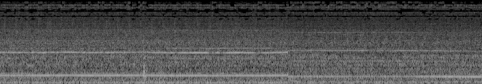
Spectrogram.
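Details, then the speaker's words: 2009 Range Rover Supercharged 4.2 at idle, probed with a mechanic's stethoscope: steady mid-pitched whine that steps slightly lower partway through; owner first feared the supercharger but suspects the alternator, source unconfirmed. "And it will amplify the noise. And it will help you pinpoint where your whine is coming from."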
